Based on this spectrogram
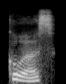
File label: "coerce", Indian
